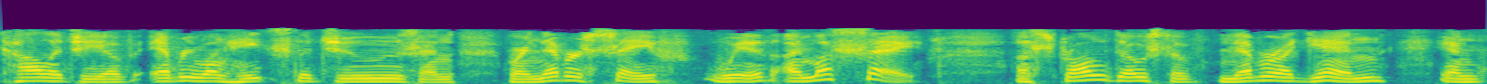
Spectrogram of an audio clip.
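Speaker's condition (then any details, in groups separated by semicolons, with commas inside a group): Cleft palate with lisp; back of throat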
